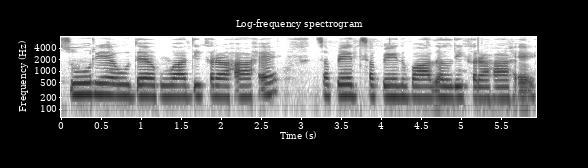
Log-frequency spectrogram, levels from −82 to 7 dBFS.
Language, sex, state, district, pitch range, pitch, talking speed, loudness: Hindi, female, Haryana, Jhajjar, 205-225 Hz, 215 Hz, 120 wpm, -15 LUFS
